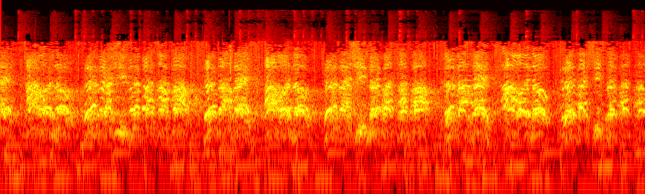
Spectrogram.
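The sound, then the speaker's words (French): A large crowd following a funeral procession from Place Clichy to Père Lachaise cemetery calmly chants slogans in rhythmic unison, voices surging and falling in repeated phrases, loud and dense, with a steady low rumble underneath. “sur le parcours, les passants se sont inclinés devant le convoi funèbre, tandis que l'imposante foule qui le suivait, dans le calme, scandait des slogans.”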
